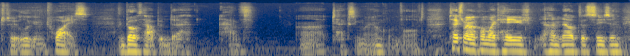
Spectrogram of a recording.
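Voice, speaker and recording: Very fast male speech with vocal fry, fairly even intonation and audible room echo. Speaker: podcast co-host. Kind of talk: casual chat. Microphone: quieter than co-host's.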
